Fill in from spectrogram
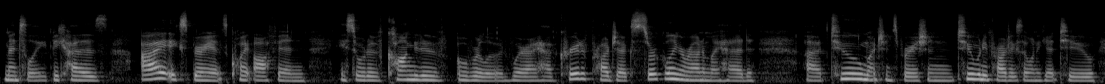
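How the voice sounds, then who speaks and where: A woman's voice: mid-range voice, normal speed, a little mellow. A woman from the northeastern United States with an American accent, talking casually to camera about her sewing plans and laughing lightly between phrases. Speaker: sewing vlogger. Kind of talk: casual vlog talk to camera.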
